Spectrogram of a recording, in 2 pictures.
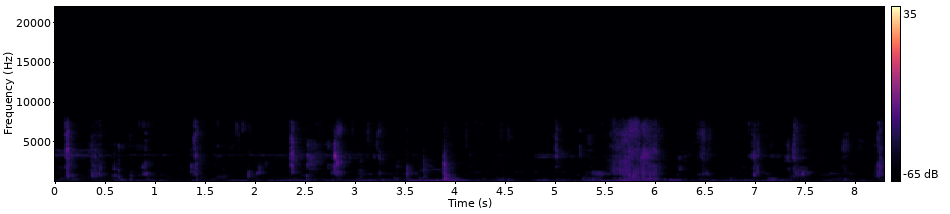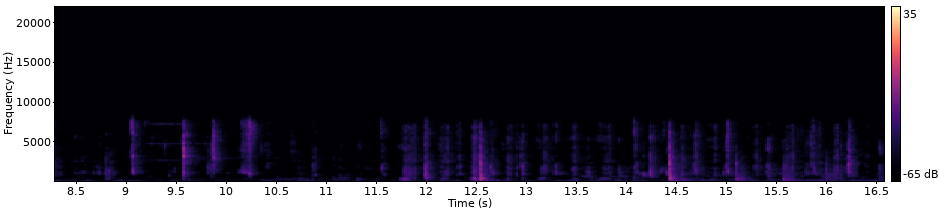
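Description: A person eating up close: chewing and biting with wet mouth clicks, and a few sharper crunches in the second half.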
